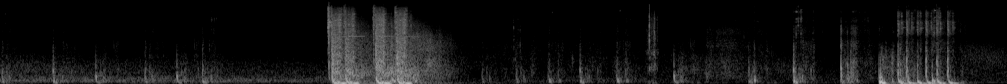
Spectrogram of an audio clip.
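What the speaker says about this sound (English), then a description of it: "nice shots being fired" Gunfire from the video game PUBG Mobile in a tournament finals match: rapid bursts and single cracking shots, with one loud sustained volley, scattered across the clip over faint background noise.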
